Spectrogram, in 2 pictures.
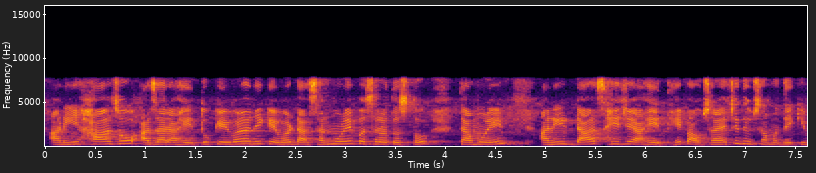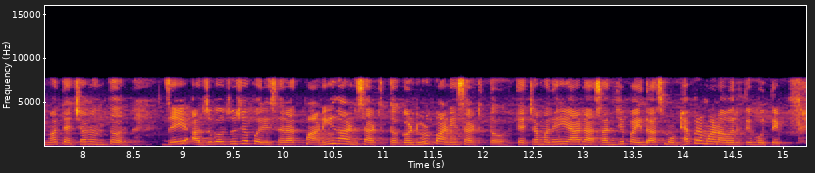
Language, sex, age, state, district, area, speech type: Marathi, female, 30-45, Maharashtra, Satara, urban, spontaneous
